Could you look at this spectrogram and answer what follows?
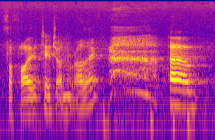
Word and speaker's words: Société Générale: Our other founding members are from HSBC, Standard Charter, Bloomberg, Morgan Stanley, Société Générale, although I've been told I don't pronounce that correctly. Société Générale.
